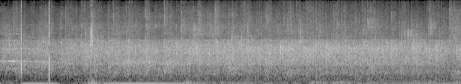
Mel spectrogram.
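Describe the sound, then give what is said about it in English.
An audience applauds steadily for the full seven seconds, a dense, even wash of clapping with a few sharper individual claps near the start and no voices standing out. “Can we give these guys a huge round of applause?”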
